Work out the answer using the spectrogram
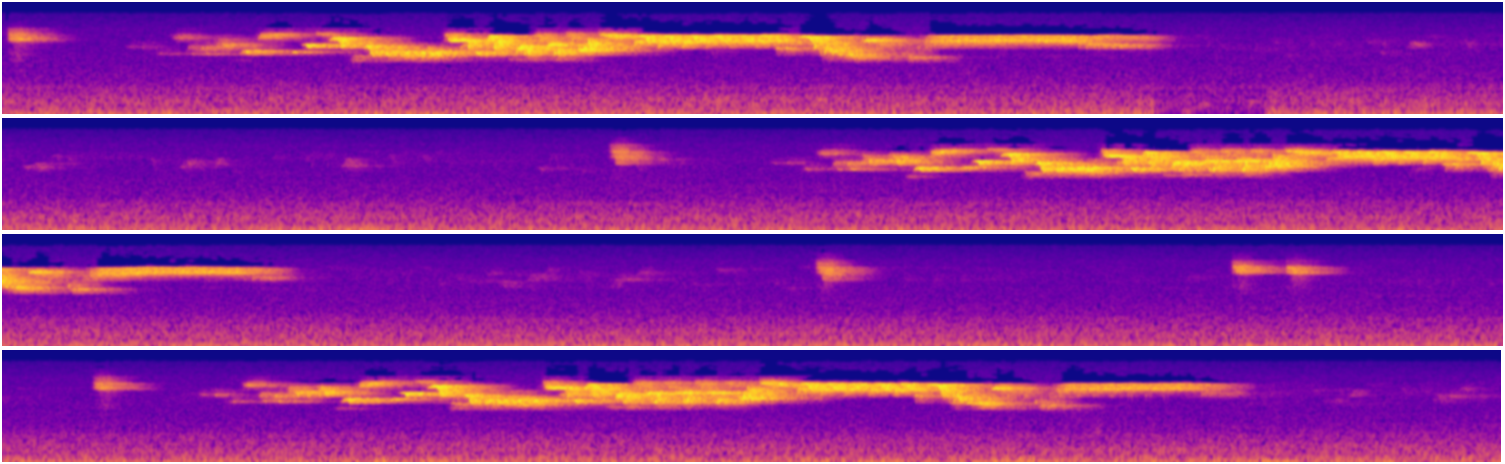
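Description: A songbird singing a long, high-pitched song three times, each about four to five seconds long and roughly twelve seconds apart, with a few short high chirps in between.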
